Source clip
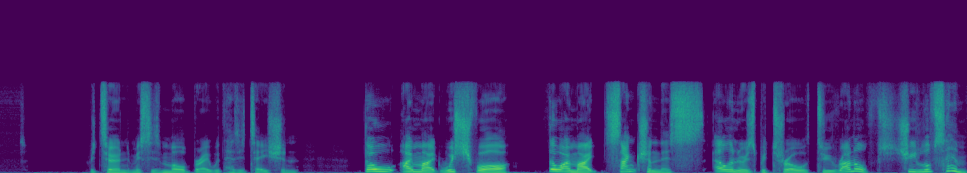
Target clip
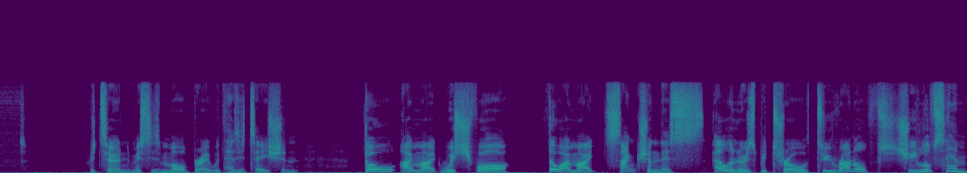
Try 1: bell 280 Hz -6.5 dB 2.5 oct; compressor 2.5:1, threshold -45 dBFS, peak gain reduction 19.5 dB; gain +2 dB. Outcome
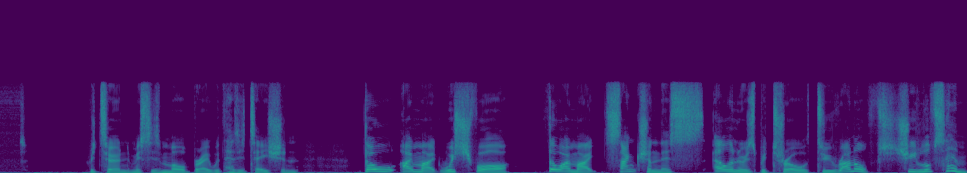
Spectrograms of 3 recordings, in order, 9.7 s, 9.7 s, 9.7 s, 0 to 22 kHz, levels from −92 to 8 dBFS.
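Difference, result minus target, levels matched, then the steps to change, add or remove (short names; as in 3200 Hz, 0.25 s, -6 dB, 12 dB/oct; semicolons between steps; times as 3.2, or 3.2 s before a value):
250 Hz band +4.5 dB
change: bell 280 Hz -15.5 dB 2.5 oct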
